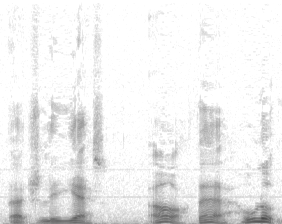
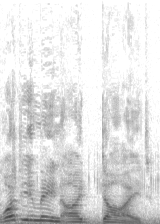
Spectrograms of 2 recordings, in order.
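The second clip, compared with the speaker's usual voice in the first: surprised; 7 semitones higher, 5 dB louder than usual. Real, not acted. Sudden in-game death, disbelief.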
